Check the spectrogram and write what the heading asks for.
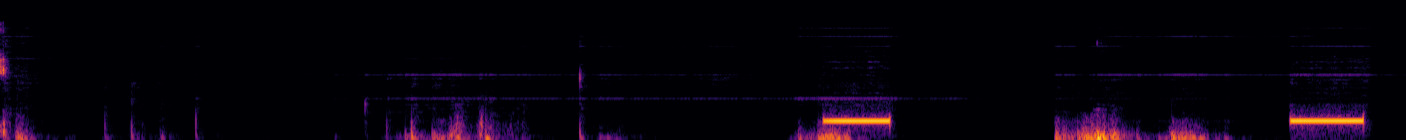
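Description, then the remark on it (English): Ringback on an outgoing phone call to a Bangkok escort service: two steady, mid-pitched tone bursts spaced a few seconds apart, preceded by scattered clicks and low muffled thumps from the line. “Uh, Bangkok escorts. You could call them.”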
